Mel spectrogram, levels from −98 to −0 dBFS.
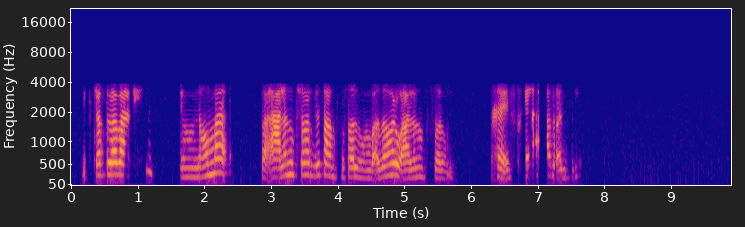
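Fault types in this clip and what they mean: AMR narrowband mobile codec: low-rate AMR-NB coding, fitting roughly 8 kbps, rebuilds speech from a vocal-tract model, leaving it buzzy and synthetic with nothing above 3.7 kHz.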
